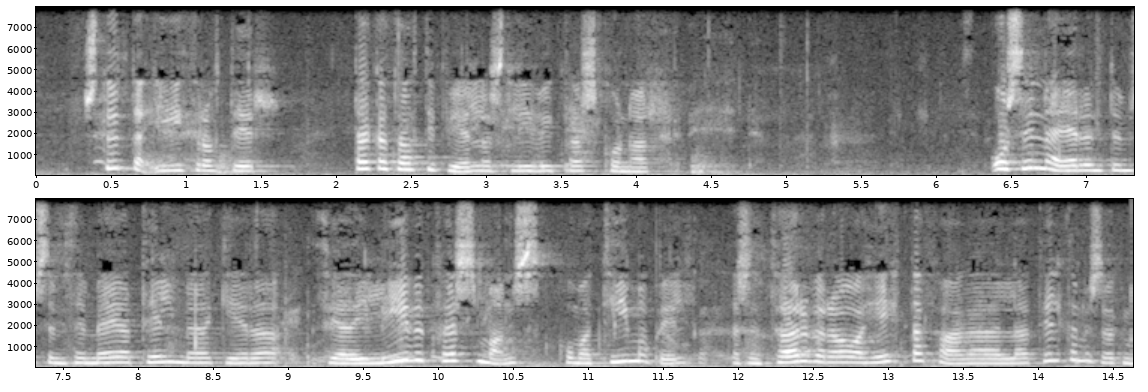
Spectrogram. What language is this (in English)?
Icelandic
